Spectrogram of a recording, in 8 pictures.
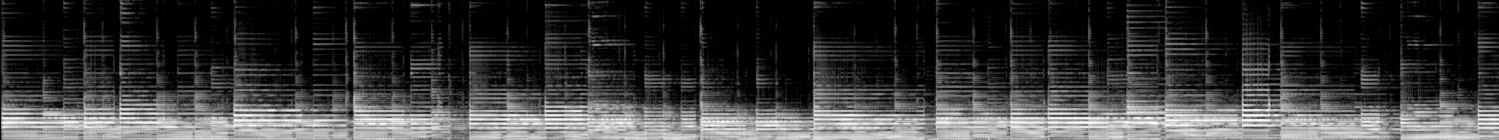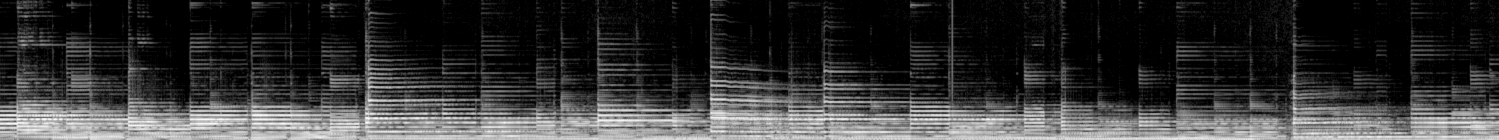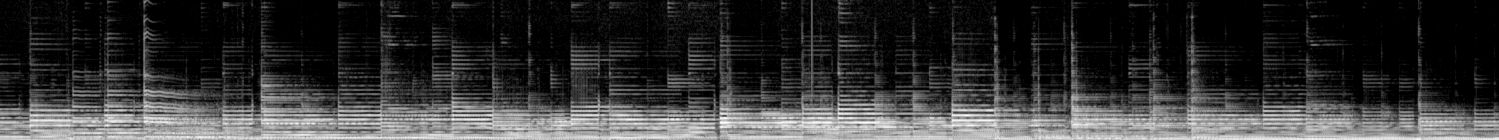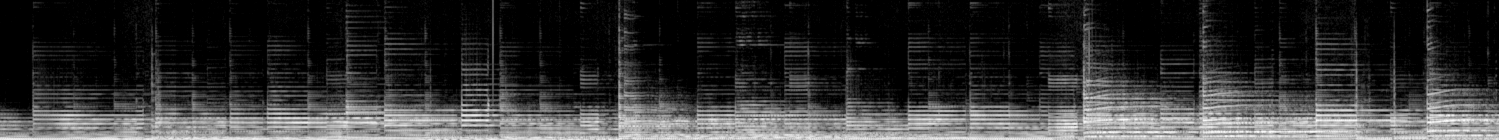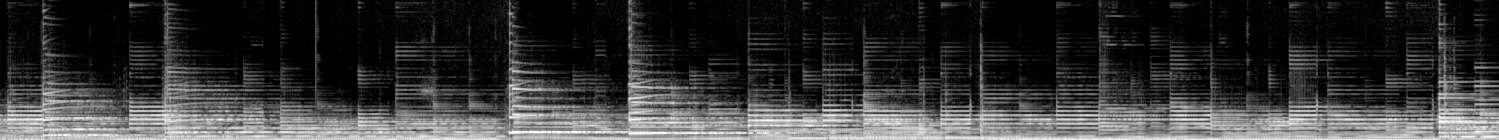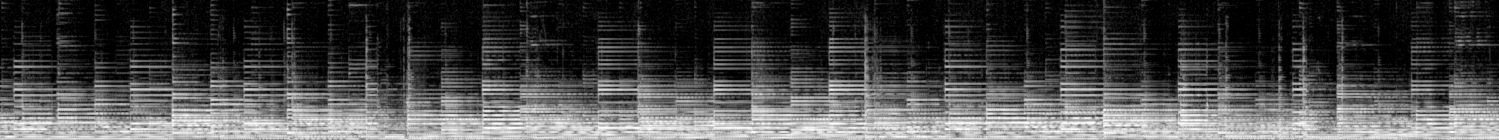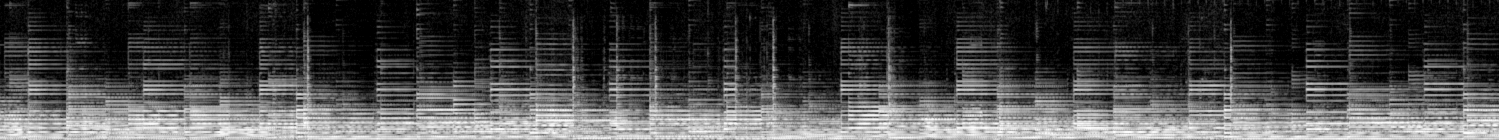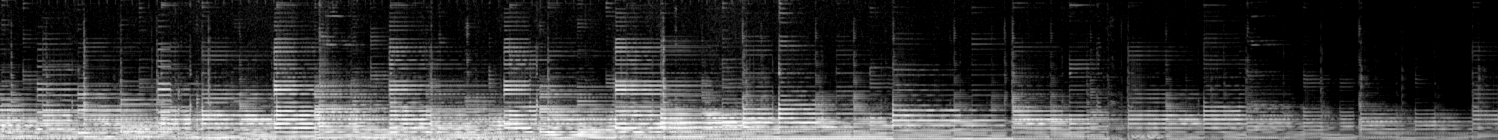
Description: and yes I know my bass is horribly out of tune and I hit a wrong note
Really really good. I love the atmosphere of it so much.
It's supposed to be a sad song but I couldn't write sad lyrics.
It's very repetitive but other than that I think it's great as a standalone piece.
